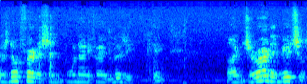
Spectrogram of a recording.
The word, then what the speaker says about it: Dalhousie: Dalhousie, okay, is that how you 195 pronounce it? Dalhousie.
